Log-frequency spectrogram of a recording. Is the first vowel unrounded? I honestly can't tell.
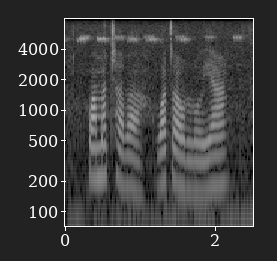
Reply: yes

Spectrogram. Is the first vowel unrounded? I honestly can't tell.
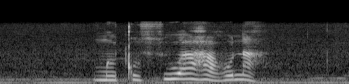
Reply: no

